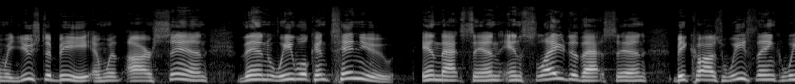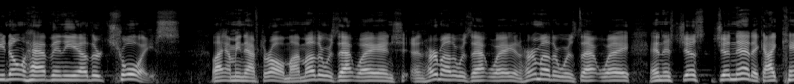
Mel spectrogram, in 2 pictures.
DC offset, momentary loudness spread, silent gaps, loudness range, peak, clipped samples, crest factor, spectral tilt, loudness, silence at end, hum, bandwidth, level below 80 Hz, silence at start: under 0.1%; 6 LU; none; 1 LU; -6 dBFS; under 0.1%; 18 dB; -4.5 dB/octave; -23 LUFS; 0 s; none; 16 kHz; -70 dBFS; 0 s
